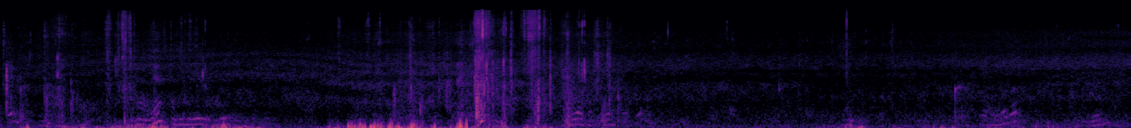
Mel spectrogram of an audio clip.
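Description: Footsteps on dry dirt and grass, with rumbling and handling noise on the phone's microphone. A few sharp clicks come about six to seven seconds in, and the second half is quieter.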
